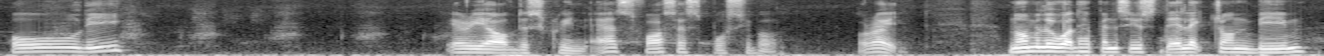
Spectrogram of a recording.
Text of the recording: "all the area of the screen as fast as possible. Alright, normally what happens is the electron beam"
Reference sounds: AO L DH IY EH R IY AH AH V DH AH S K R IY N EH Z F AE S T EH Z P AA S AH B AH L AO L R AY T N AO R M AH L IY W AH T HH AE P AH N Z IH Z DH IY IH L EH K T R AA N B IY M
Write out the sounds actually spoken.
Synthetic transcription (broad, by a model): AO L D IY EH R IY AH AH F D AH S K R IY N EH S F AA S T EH S P AA S AH B AH L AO R AY T N AO M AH L IY W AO T HH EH P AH N S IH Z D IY IH L EH K T R AA N B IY M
